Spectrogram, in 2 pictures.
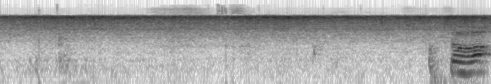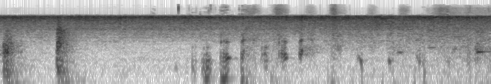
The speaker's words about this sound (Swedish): Ja, då får du sluta prata så ska jag bara fixa här lite snabbt. Jag fyller i lite vatten i den här.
